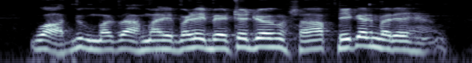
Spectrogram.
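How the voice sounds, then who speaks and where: This man's voice is fairly high-pitched with a dark, mellow tone. His intonation stays fairly even. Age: 80s+. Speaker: poet and retired professor. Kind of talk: interview answer.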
